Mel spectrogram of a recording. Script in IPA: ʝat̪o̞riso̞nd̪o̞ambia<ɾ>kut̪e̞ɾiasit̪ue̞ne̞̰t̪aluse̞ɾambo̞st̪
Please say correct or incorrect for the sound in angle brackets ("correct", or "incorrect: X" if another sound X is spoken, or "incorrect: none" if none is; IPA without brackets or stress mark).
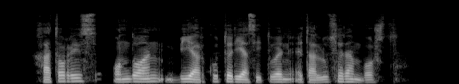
correct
